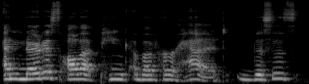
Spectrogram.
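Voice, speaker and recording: A woman giving a casual tarot reading straight to the viewer. She is losing her voice and keeps clearing her throat as she talks in a meandering, reflective way. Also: on the high side, moderate pace. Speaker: tarot reader.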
